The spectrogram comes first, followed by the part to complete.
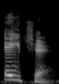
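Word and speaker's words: Achane: Travis Achan. Uh, that is how it is pronounced.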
